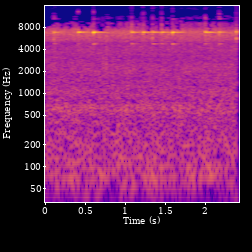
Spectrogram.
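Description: Steady rushing outdoor noise, with brief thin high tinkling tones now and then.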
